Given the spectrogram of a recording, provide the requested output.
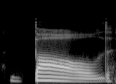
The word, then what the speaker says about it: bald: ball bowling bowling bald so this is the same as 11 but you're finishing with a d but you won't hear the d if i just had it at the end of the sentence you're bald you won't hear it you're bald you won't hear the duh because i'm holding it in the d position bald but if there's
